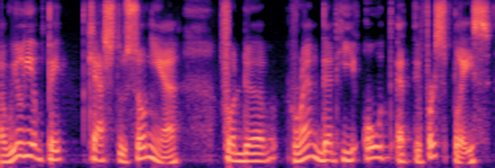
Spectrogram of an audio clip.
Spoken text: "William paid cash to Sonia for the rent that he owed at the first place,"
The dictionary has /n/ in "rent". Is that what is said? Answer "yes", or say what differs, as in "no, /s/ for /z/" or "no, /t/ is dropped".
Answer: yes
